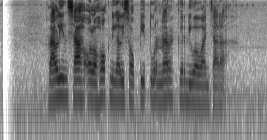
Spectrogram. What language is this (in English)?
Sundanese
